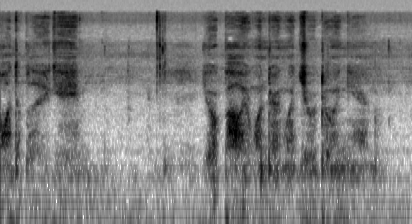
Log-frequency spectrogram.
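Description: A man whispering softly and breathily close to the microphone, faint, with a few small clicks between the whispered phrases.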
